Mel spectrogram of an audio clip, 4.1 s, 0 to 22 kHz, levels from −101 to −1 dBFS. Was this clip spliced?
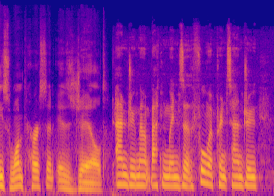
no; 0 cuts

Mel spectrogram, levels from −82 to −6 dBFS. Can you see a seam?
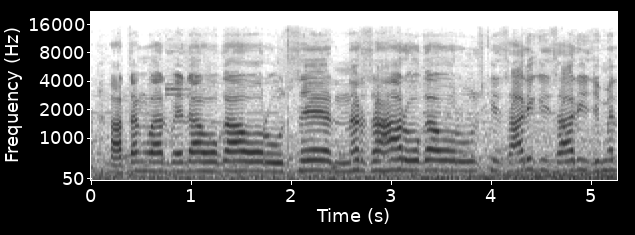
no; 0 cuts

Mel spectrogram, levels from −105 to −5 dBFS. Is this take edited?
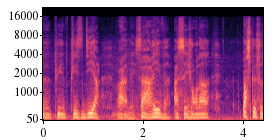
yes; 1 cut; at 1.3 s

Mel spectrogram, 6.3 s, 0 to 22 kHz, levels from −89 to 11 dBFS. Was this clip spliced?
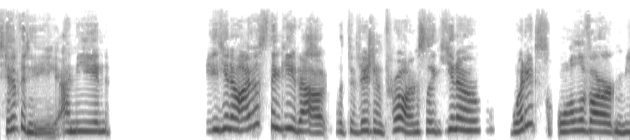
no; 0 cuts

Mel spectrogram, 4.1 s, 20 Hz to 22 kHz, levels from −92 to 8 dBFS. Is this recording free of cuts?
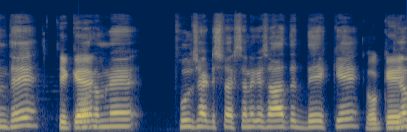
yes; 0 cuts

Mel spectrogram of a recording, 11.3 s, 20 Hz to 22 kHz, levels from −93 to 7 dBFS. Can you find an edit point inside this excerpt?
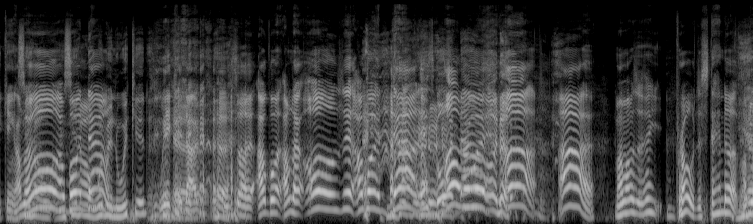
no; 0 cuts

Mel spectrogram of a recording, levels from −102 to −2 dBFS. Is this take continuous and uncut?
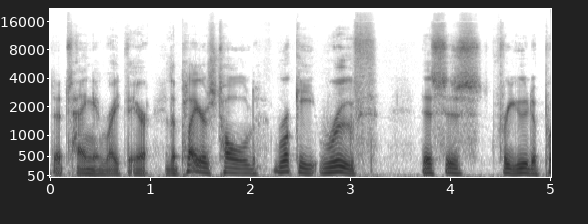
no; 1 cut; at 1.2 s

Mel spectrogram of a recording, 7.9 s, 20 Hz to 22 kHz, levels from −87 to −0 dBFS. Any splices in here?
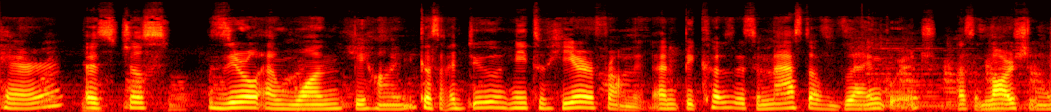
no; 0 cuts

